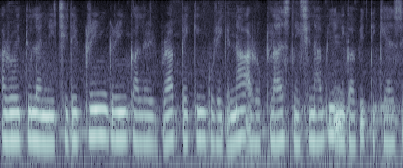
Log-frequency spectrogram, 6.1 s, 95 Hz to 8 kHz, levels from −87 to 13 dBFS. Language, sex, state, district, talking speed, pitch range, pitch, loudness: Nagamese, female, Nagaland, Kohima, 200 wpm, 190-205 Hz, 200 Hz, -14 LUFS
